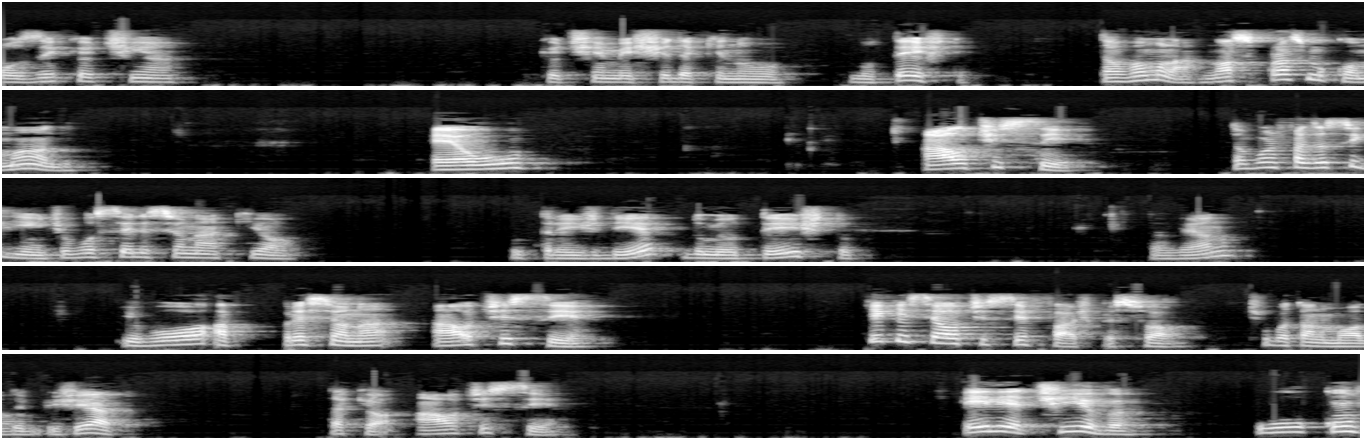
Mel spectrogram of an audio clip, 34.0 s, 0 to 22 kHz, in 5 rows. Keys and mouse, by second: 3.5-6.0 right drag, 8.2 Tab, 14.2 b, 22.8 alt+c, 24.7-26.4 drag, 26.6 Tab, 29.5 alt+c.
